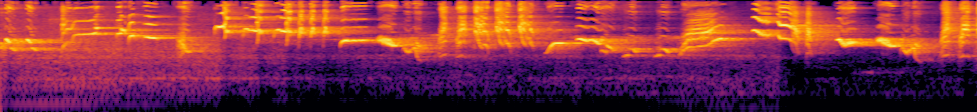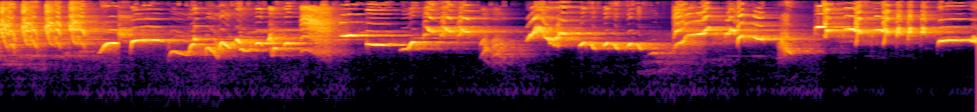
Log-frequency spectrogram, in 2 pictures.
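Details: Oriental magpie-robin of the dark wulung form, a young bird just growing its tail, singing loudly and nonstop to provoke other birds. The song is a rapid, varied stream of high whistles, buzzy trills and sharp rising and falling notes with brief pauses.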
